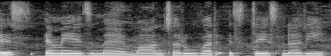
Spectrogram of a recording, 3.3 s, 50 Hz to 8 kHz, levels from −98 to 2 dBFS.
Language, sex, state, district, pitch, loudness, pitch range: Hindi, female, Bihar, Jahanabad, 215 Hz, -18 LUFS, 215-225 Hz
